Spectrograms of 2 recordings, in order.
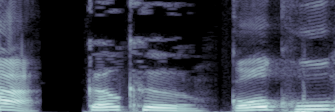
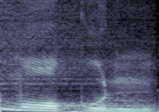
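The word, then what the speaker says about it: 悟空: มี ชื่อ ว่า ซุนวูคอง วูคอง เนี่ย ถ้า ออก เสียง ภาษา ญี่ปุ่น นะ ครับ มัน จะ เป็น คำ ว่า คือ ซึ่ง ภาษา อังกฤษ จะ ออก เสียง ว่า โกคู ไม่ ได้ ชื่อ โงกุน และ โงกุน กับ หงอคง ไม่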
